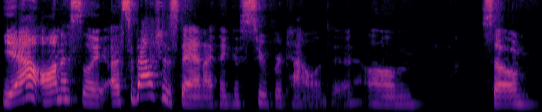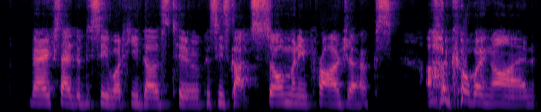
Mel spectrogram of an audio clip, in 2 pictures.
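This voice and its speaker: Speaking at a measured pace in a fairly low voice, this woman from Hong Kong, in her twenties, is an eager guest on a podcast. The conversation is a laid-back interview, and she leans on lots of filler words.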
